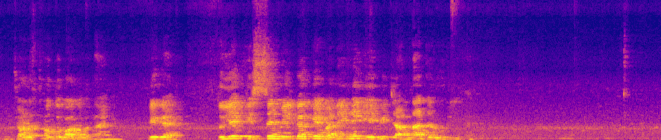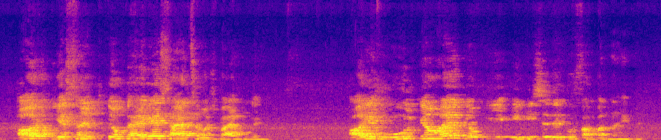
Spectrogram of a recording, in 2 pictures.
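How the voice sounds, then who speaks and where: A man's voice: high-pitched, lively intonation, normal speed, a bit bright, a little hiss or hum. A man teaching a Hindi grammar lesson, explaining step by step and often checking whether students follow. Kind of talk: classroom lecture on Hindi vowels. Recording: echoey room, voice from a distance.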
